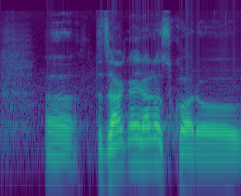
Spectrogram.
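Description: A man speaking in a studio conversation, after a brief pause at the start.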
